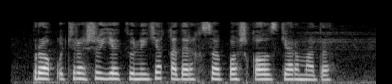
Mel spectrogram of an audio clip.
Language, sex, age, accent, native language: Uzbek, female, 18-24, Toshkent viloyati, Uzbek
